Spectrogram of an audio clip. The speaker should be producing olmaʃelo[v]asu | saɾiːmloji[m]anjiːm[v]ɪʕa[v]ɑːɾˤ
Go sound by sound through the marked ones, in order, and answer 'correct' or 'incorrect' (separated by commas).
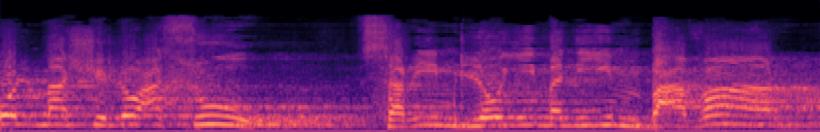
incorrect, correct, incorrect, correct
